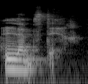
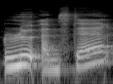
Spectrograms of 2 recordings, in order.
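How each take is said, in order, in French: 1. La voyelle de l'article tombe et se lie au mot suivant. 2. L'article garde sa voyelle, sans liaison. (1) "et non pas l'hamster" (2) "on dit le hamster"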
